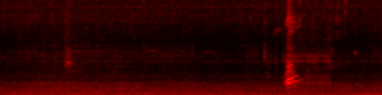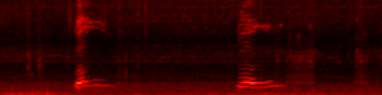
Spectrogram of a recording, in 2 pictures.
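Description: A cat meowing three times in short calls a couple of seconds apart, the last two wavering in pitch, over steady low background noise.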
